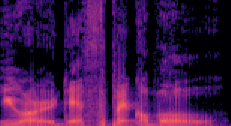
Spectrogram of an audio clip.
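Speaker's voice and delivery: dropped low, rasping voice. Answering a list of cartoon characters with a Sylvester voice. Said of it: "Sylvester the Cat".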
